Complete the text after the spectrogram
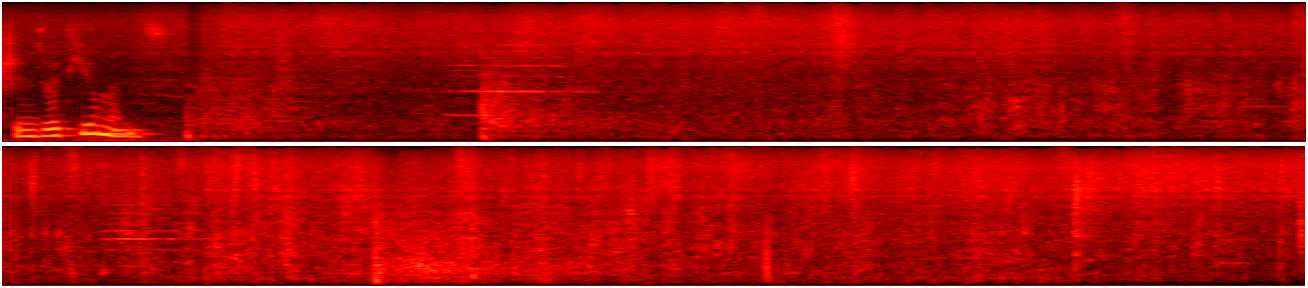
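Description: Heavy elephant feet crunch and shuffle over stones close by.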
